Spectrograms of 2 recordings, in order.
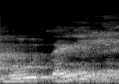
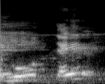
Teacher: र को हलंत बोलिए, आप क्या भूतैर, र पूरा मत बोलिए।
